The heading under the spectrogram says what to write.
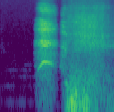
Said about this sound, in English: why are you breathing so heavy into your microphone, Mom?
